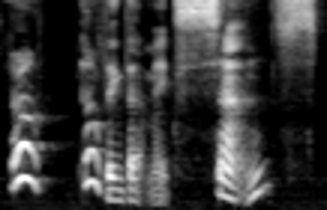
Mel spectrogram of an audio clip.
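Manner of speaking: high, soft, slow hesitation; drawn-out, small-voiced scepticism; doubtful. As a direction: voice a tentative inner doubt. Voices own doubt in anecdote.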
